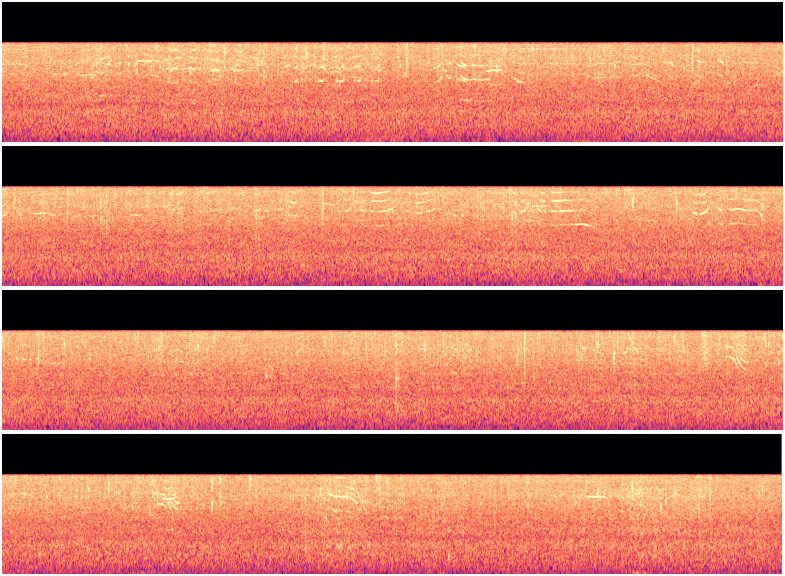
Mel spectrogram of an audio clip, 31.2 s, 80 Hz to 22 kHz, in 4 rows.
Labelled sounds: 1.4	1.9	Pacific white-sided dolphin, 3.6 to 4.9 kHz
4.5	5.6	Pacific white-sided dolphin, 2.7 to 6.8 kHz
8.1	8.4	Pacific white-sided dolphin, 3.5 to 3.9 kHz
11.4	12.2	Pacific white-sided dolphin, 3.9 to 7.0 kHz
13.3	13.8	Pacific white-sided dolphin, 2.3 to 6.8 kHz
15.1	15.5	Pacific white-sided dolphin, 2.7 to 4.3 kHz
22.8	23.1	Pacific white-sided dolphin, 3.1 to 3.9 kHz

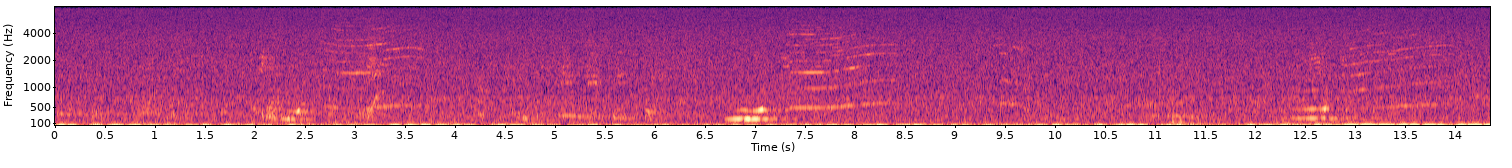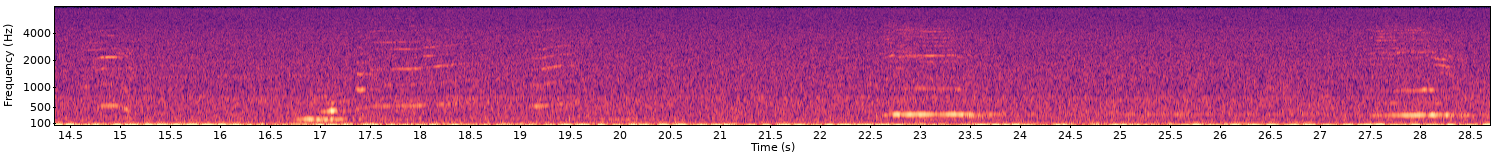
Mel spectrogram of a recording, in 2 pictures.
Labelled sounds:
2.7	3.7	humpback whale, 1.4 to 3.2 kHz
7.3	8.3	humpback whale, 0.93 to 4.0 kHz
13.0	14.1	humpback whale, 1.8 to 3.9 kHz
14.8	15.0	humpback whale, 2.1 to 2.2 kHz
17.5	19.5	humpback whale, 1.5 to 3.3 kHz
22.8	23.3	humpback whale, 2.1 to 2.3 kHz
27.6	28.3	humpback whale, 0.90 to 3.4 kHz

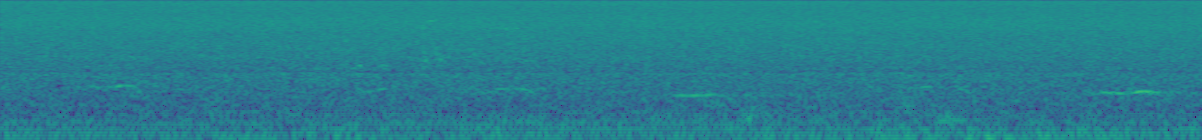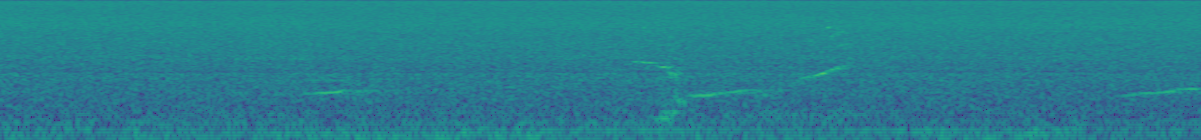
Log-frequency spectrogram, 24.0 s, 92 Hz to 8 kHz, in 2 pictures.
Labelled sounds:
18.3	18.8	humpback whale, 0.80 to 1.2 kHz
20.2	20.6	humpback whale, 0.80 to 1.1 kHz

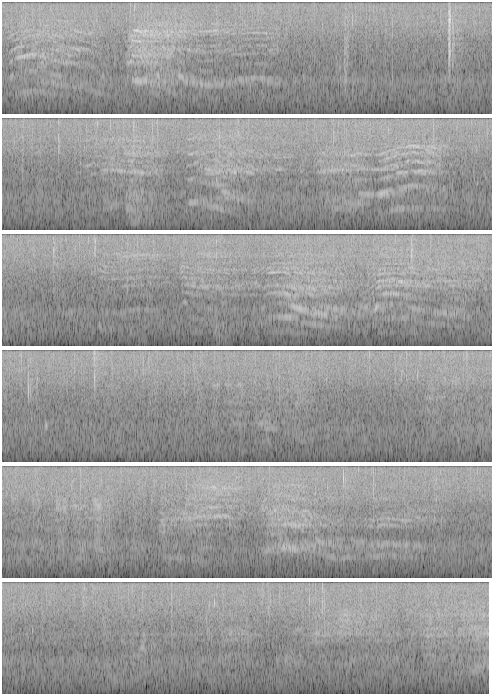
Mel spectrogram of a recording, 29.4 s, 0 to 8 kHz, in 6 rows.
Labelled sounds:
0.1	1.0	humpback whale, 1.4 to 3.7 kHz
1.3	2.7	humpback whale, 0.78 to 3.4 kHz
5.7	6.4	humpback whale, 1.7 to 3.2 kHz
6.9	7.4	humpback whale, 0.78 to 1.4 kHz
8.1	9.3	humpback whale, 0.91 to 3.8 kHz
10.9	14.4	humpback whale, 0.78 to 4.6 kHz
21.2	23.7	humpback whale, 0.78 to 2.1 kHz

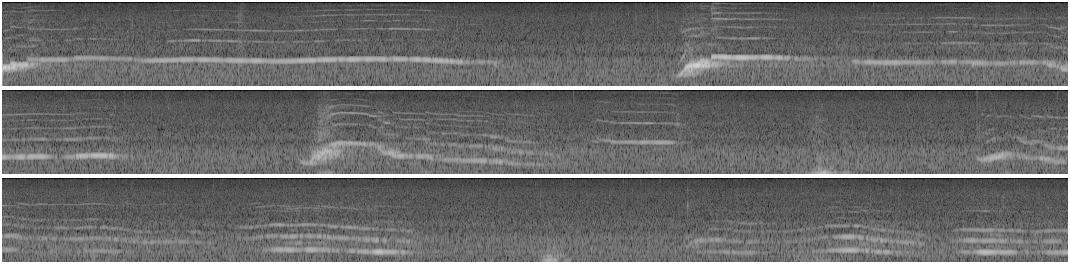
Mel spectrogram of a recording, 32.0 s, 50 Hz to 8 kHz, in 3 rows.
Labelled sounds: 0.0	4.8	humpback whale, 0.78 to 8.0 kHz
6.8	7.9	humpback whale, 0.78 to 7.7 kHz
8.5	11.8	humpback whale, 0.81 to 6.9 kHz
13.7	17.5	humpback whale, 0.78 to 8.0 kHz
20.7	22.8	humpback whale, 0.78 to 3.2 kHz
23.7	25.3	humpback whale, 0.78 to 5.7 kHz
28.2	31.9	humpback whale, 0.78 to 2.5 kHz

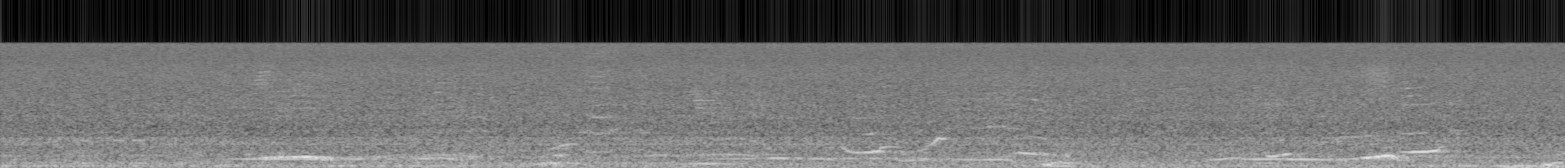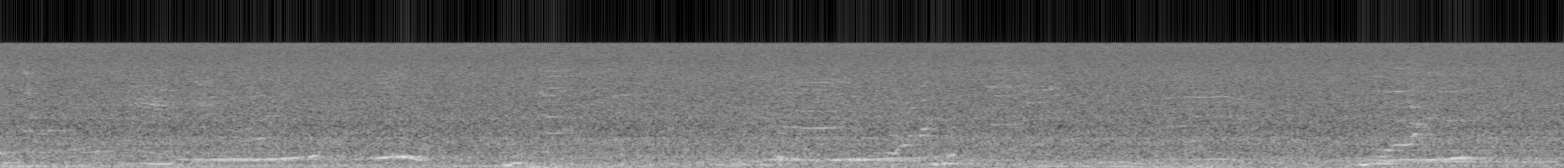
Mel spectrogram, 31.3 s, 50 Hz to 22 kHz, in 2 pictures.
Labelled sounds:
5.8	6.2	humpback whale, 0.83 to 0.99 kHz
9.9	10.1	humpback whale, 0.93 to 1.1 kHz
17.1	17.4	humpback whale, 1.7 to 1.9 kHz
23.5	24.0	humpback whale, 0.93 to 3.1 kHz
27.5	28.0	humpback whale, 2.0 to 2.2 kHz

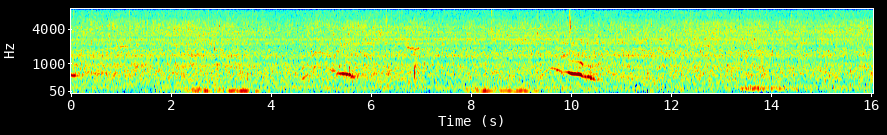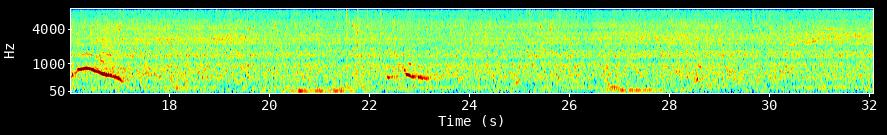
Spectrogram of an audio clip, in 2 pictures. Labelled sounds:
0.8	1.2	humpback whale, 1.9 to 2.2 kHz
4.8	5.1	humpback whale, 1.4 to 1.8 kHz
6.7	7.0	humpback whale, 1.8 to 2.2 kHz
9.9	10.4	humpback whale, 0.78 to 1.2 kHz
12.6	12.8	humpback whale, 2.1 to 2.2 kHz
16.2	16.5	humpback whale, 0.78 to 1.6 kHz
24.8	25.2	humpback whale, 4.7 to 4.8 kHz

